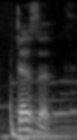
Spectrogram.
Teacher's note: means a dry area of land usually covered with sand and for this word you place the stress on the first syllable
